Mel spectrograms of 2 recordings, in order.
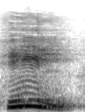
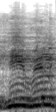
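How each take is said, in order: First: It is said as one short contracted syllable. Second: It is said as two full separate words. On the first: The speaker calls it right. "आप हील बोलेंगे" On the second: The speaker calls it wrong. "ही विल की जगह"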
